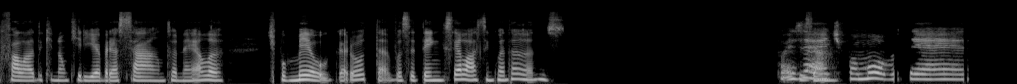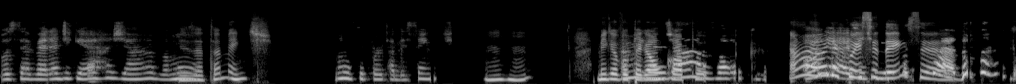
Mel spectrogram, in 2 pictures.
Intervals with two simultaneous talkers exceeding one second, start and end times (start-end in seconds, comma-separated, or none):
18.2-19.7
